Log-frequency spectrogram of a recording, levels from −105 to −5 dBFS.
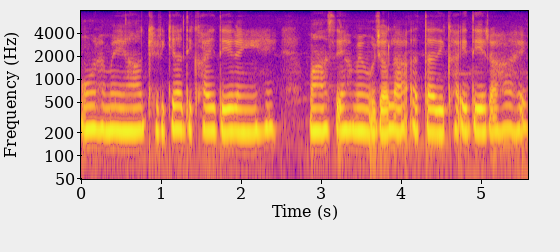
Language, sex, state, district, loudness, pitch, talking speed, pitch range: Hindi, female, Chhattisgarh, Bastar, -14 LUFS, 215 Hz, 180 wpm, 210-220 Hz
